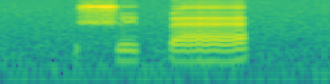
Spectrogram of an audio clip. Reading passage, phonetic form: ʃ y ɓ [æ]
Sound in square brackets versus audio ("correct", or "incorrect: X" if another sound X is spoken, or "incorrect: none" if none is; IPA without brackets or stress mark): correct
